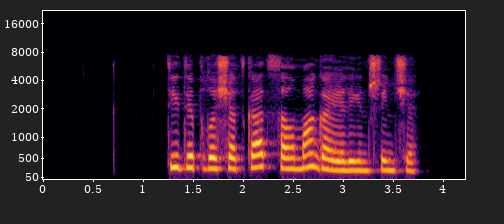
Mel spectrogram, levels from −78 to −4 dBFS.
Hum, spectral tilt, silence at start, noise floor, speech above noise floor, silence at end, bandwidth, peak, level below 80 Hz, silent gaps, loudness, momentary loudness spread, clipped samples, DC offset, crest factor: none; -4 dB/octave; 1.25 s; -73 dBFS; 58 dB; 0.5 s; 8 kHz; -2 dBFS; -64 dBFS; none; -16 LUFS; 8 LU; under 0.1%; under 0.1%; 16 dB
